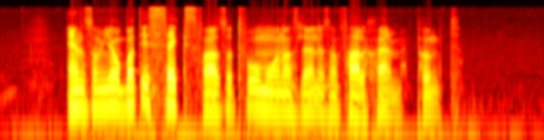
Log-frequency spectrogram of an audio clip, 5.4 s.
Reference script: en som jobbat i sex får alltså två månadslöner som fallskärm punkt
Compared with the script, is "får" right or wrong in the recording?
right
